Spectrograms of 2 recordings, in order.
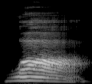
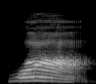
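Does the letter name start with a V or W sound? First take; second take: W; W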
